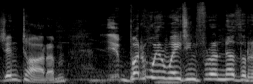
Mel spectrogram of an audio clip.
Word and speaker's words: Zhentarim: So, what's the deal about this job that the Zentarim's got lined up for me? In a minute, I'll tell you. Also, it's pronounced Gentarum.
